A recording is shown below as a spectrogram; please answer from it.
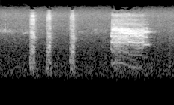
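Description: A squirrel gives three sharp chips, then a longer harsh, raspy buzz.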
